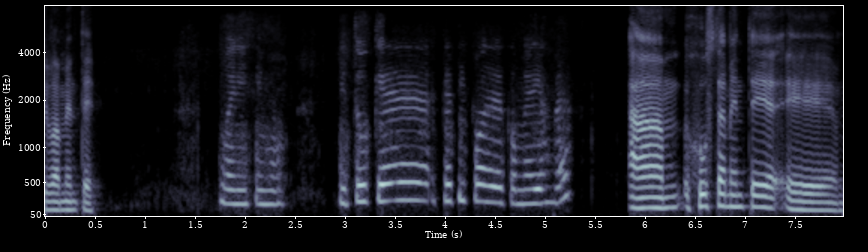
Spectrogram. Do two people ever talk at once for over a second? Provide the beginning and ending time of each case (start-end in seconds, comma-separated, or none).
none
